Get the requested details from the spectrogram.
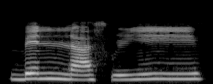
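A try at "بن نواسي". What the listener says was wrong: You've forgotten about the ba. Bin-nawasi.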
